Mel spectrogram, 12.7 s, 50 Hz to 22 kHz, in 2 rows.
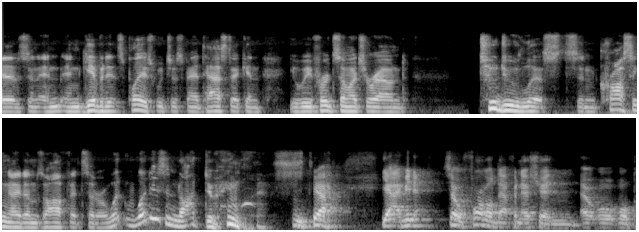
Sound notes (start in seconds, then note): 7.5 laughing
